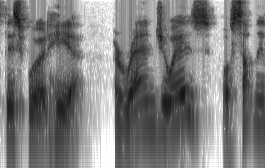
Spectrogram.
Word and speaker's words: Aranjuez: Aranjuez or something like that? Well, in Spanish, the pronunciation is Aranjuez.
